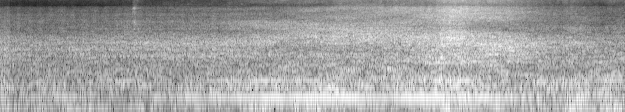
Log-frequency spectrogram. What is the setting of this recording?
residential area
